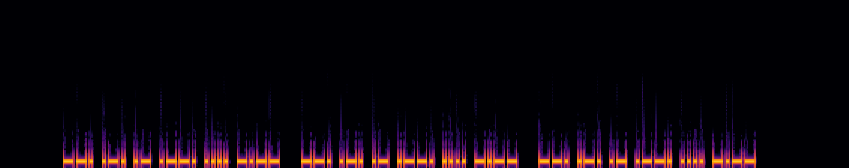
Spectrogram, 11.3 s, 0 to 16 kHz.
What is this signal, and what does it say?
Morse code, heard as a keyed tone, about 28 wpm, 700 Hz. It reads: GRAPHY GRAPHY GRAPHY
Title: Multi-letter Phonemes Repeated 3x 28wpm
